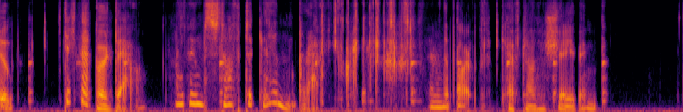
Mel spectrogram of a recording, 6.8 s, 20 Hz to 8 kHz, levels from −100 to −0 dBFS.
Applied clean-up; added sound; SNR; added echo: neural diffusion model UNIVERSE++.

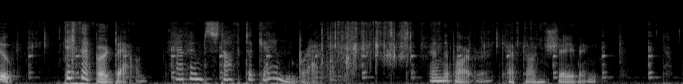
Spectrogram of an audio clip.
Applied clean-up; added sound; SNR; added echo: none; Clock + Crumpling, crinkling; 11 dB; none.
